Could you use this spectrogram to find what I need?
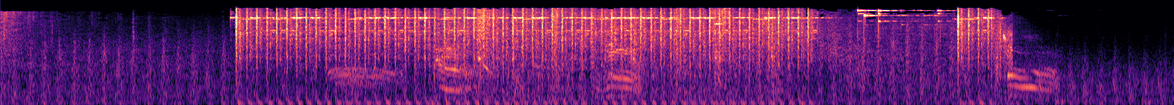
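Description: A helicopter's rotor thumps steadily nearby.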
